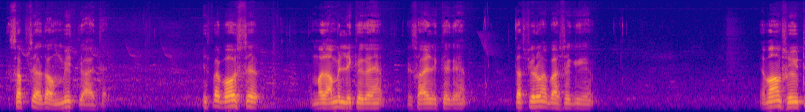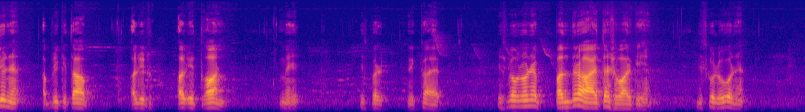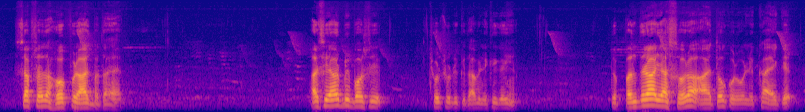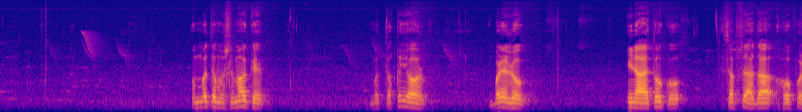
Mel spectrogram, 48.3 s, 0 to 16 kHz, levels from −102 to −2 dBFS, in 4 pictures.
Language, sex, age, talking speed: Urdu, male, 60-79, 115 wpm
